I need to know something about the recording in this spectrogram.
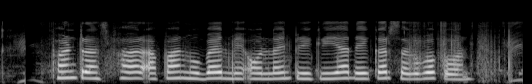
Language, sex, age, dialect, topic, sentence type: Chhattisgarhi, female, 18-24, Northern/Bhandar, banking, question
